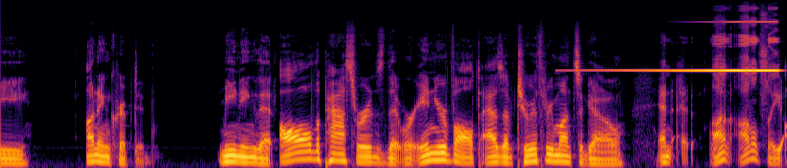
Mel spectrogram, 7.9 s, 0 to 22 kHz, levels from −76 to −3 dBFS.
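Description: From 5.55 s to the end of the recording, a loudspeaker feedback squeal rises out of the speech. The microphone is picking up the loudspeaker it drives, and at about 4.6 kHz the loop gain exceeds one, so that tone feeds itself and swells over roughly two seconds into a piercing whistle that ends up a few decibels louder than the speech. A spectrogram shows a single bright horizontal line at 4.6 kHz, and the waveform's envelope steadily thickens.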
